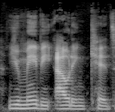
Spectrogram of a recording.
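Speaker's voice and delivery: ordinary talk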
